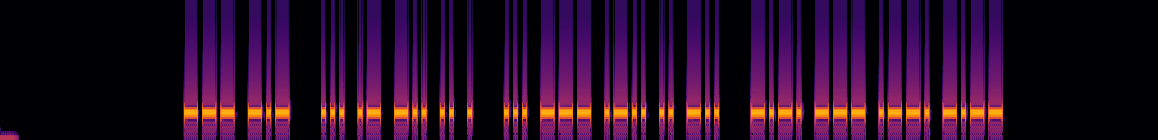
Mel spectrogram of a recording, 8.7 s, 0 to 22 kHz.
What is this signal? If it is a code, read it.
Morse code, heard as a keyed tone, about 36 wpm, 700 Hz. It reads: OK SADIE SOLID COPY
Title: Practice QSO - Exchange 3 - More Info - 35wpm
